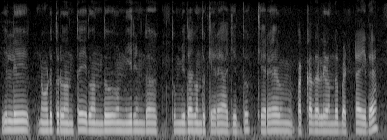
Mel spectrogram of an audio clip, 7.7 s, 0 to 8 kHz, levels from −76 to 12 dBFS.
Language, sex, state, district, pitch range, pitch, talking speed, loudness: Kannada, male, Karnataka, Bidar, 125-135 Hz, 130 Hz, 100 wpm, -15 LUFS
